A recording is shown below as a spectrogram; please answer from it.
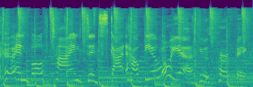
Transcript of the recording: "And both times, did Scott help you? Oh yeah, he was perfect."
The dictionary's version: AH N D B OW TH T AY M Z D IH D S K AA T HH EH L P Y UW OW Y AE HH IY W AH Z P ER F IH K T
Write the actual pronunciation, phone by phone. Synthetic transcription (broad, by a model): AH N B OW TH T AY M Z D IH D S K AA T HH EH L P Y UW OW Y AE HH IY W AH Z P ER F IH K T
